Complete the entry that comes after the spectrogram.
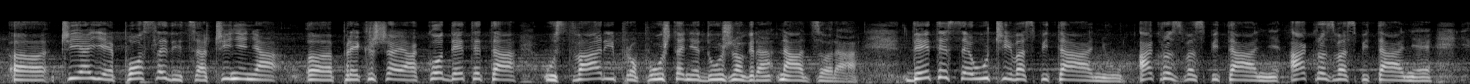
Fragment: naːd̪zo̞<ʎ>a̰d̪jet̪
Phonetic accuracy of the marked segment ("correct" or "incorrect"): incorrect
